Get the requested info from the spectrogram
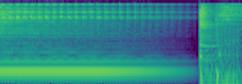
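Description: Closing note of a channel logo jingle: one low, held musical tone with overtones, steady and then fading away near the end.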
